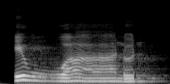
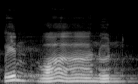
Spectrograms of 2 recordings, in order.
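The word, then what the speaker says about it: قنوان: Maka tidak boleh dibaca dengan kiwanun, ya. Tidak boleh dibaca dengan kiwanun, tidak boleh, ya, karena berada di dalam satu kalimat, ya. Cara bacanya yang benar gimana? Ya, qinwanun, ya, qinwanun. Tidak boleh qiwanun, tidak boleh, ya.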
